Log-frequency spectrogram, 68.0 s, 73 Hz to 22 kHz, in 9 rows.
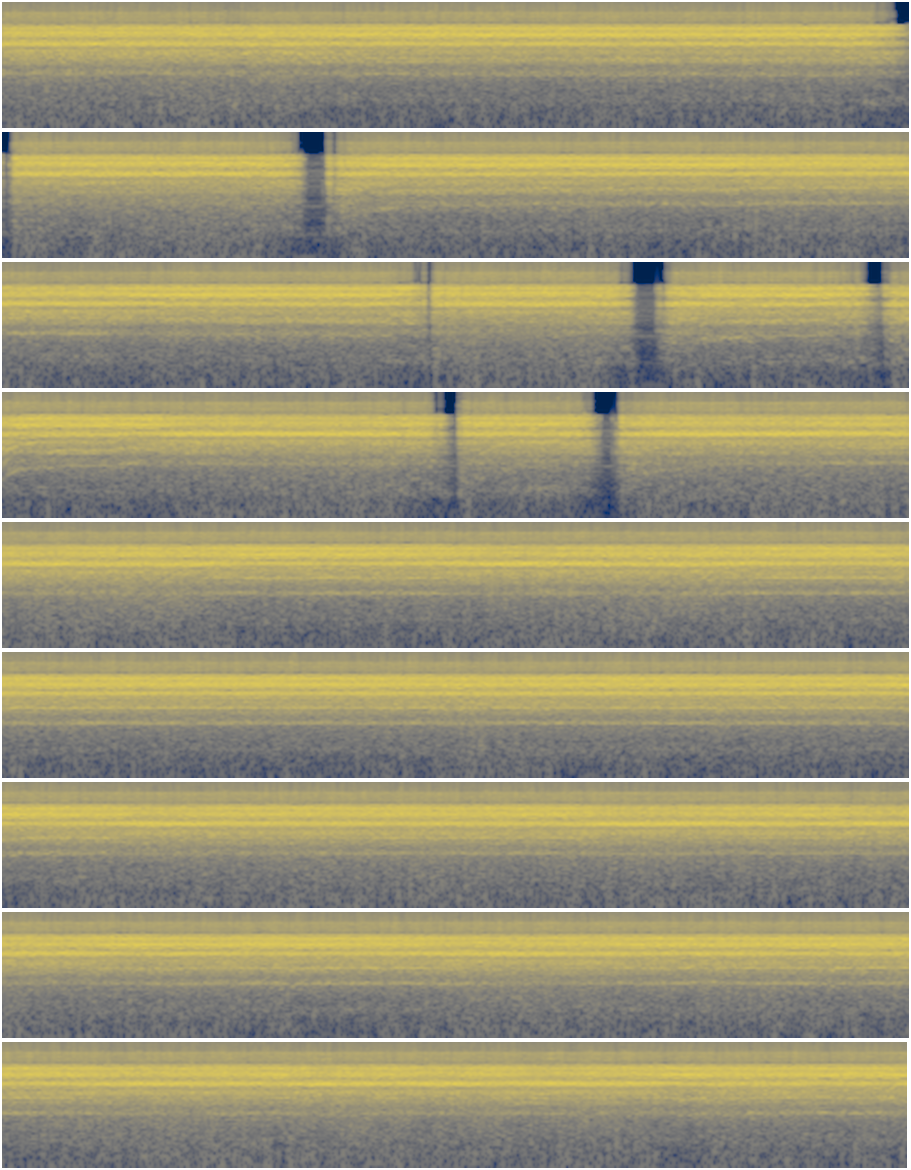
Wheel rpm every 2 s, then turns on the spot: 220, 210, 200, 160, 170, 140, 210, 230, 210, 150, 130, 140, 200, 100, 180, 220, 220, 220, 230, 230, 230, 230, 230, 230, 230, 230, 230, 220, 230, 230, 230, 220, 230, 230.
none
